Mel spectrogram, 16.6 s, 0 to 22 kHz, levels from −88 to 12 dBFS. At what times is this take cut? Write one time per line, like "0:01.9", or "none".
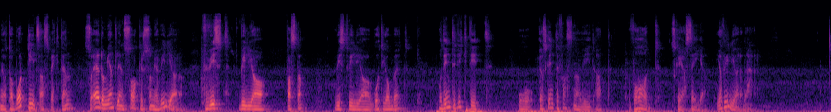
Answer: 0:08.7
0:14.2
